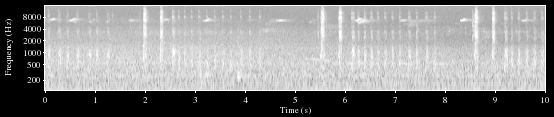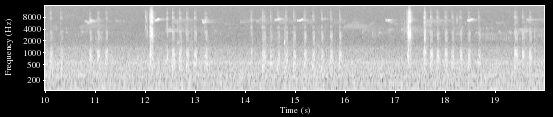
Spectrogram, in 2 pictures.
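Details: Alarm calling by a fox squirrel in a Monterey pine, Del Monte Forest, California, defending itself and its territory. Repeated bursts of quick clicking chucks with occasional loud sharp snaps, faint high whistles, over a constant low rumbling hum.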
